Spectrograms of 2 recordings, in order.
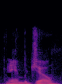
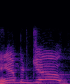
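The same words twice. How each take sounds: First: Said in the usual way. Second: High-pitched call-out of a name; yelling out a name. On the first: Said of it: "I don't mean to yell at you". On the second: Real, not acted. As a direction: holler the name across the newsroom. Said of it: "I don't know why I'm yelling".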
